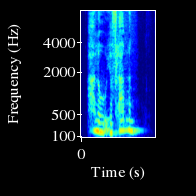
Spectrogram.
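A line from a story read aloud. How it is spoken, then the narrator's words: Soft call. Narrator (German): rief er leise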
